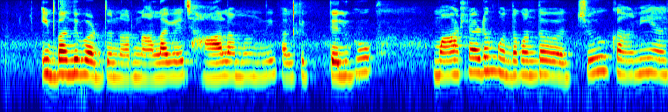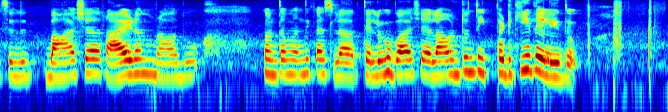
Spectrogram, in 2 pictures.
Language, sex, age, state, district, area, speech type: Telugu, female, 30-45, Andhra Pradesh, Chittoor, rural, spontaneous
